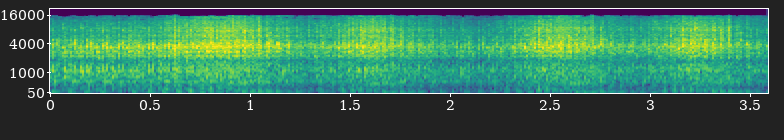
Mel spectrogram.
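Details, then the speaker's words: Second TMX155 single-cylinder engine, which previously ran with cricket-like and clacker-like noises: an idle with rattly, chattering clatter over the exhaust beat, described as mixed noises. "Dati to kuliglig at lato-lato ang andar. Ngayon pakinggan natin. Halo-halo na to."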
